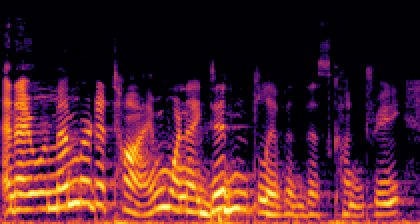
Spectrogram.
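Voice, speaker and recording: A woman with a Bengali accent speaks amid audible room echo. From India (Bengali), then Cambridge, Massachusetts from age 10. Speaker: author. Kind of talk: conference talk.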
